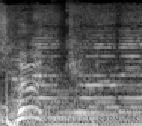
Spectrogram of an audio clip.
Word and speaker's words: Puth: Charlie Poof. Cappy. Charlie who? Oh, come on. His last name. Charlie Puth. Spell that for me.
